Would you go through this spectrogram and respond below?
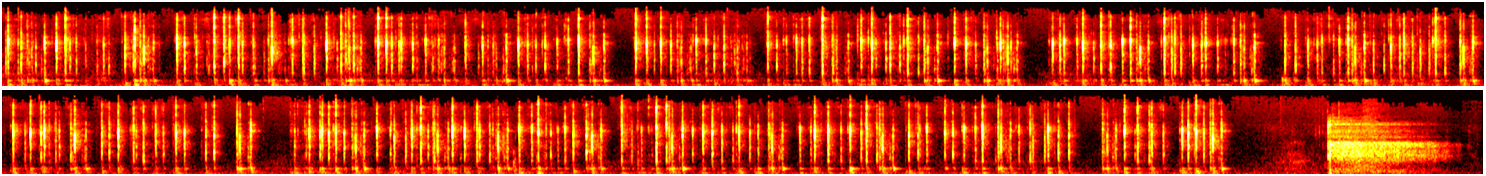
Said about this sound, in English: So let's do some slow typing with this. Okay. Oh, it sounds so nice.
